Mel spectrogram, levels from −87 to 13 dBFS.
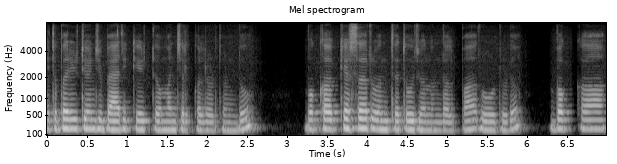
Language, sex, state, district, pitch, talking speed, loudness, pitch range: Tulu, female, Karnataka, Dakshina Kannada, 195 Hz, 130 wpm, -18 LUFS, 180-200 Hz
